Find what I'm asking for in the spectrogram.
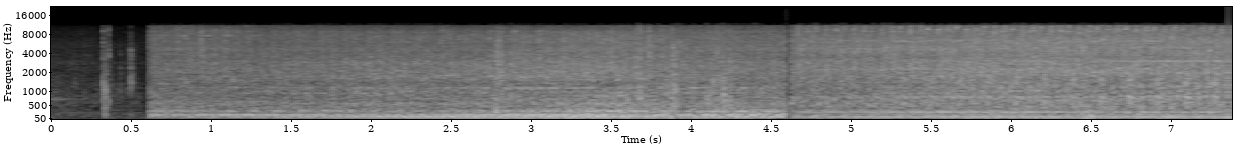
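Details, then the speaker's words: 2014 Dodge Ram 1500 5.7L with a cylinder 6 misfire, at idle with a probe on the cylinder 6 injector: a fast, steady light tick over the idle heard down in the engine bay; owner wonders about internal damage or the misfire, source not yet known. "I'm hearing a ticking down in here. Huh. I don't know if we got some internal damage."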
